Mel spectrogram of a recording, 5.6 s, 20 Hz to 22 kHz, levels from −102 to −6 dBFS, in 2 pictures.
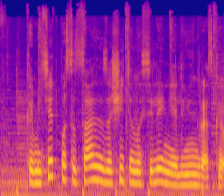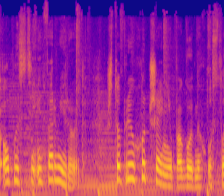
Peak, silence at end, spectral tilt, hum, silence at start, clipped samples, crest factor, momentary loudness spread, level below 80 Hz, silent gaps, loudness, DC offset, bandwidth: -8 dBFS; 0 s; -5 dB/octave; none; 0 s; under 0.1%; 14 dB; 5 LU; -44 dBFS; none; -22 LUFS; under 0.1%; over 20 kHz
